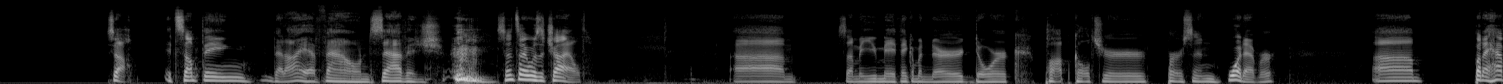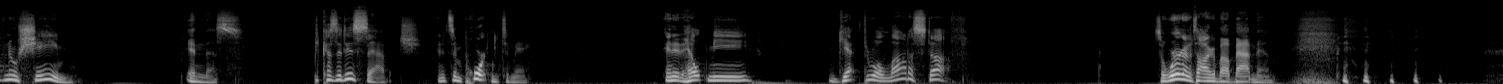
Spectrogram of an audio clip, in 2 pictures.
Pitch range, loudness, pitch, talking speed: 105-170 Hz, -27 LUFS, 130 Hz, 120 wpm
